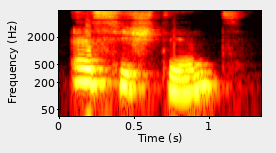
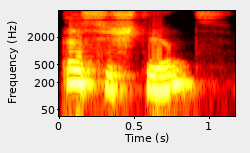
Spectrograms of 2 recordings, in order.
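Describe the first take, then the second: First: "assistente" said slowly, stress on the second-to-last syllable; tonic stress demo. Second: "Assistente" slow and higher, stress on the second-to-last syllable; tonic stress demo. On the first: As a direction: stretch out "assistente" and lean on "ten". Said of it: "syllabe tonique". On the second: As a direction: lift "Assistente" and dwell on "ten". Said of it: "sur l'avant-dernière syllabe". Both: Shown as a demonstration.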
